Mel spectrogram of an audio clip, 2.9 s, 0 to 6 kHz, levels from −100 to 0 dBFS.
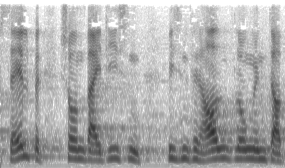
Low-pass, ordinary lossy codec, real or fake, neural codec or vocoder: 5.4 kHz; none; real; none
